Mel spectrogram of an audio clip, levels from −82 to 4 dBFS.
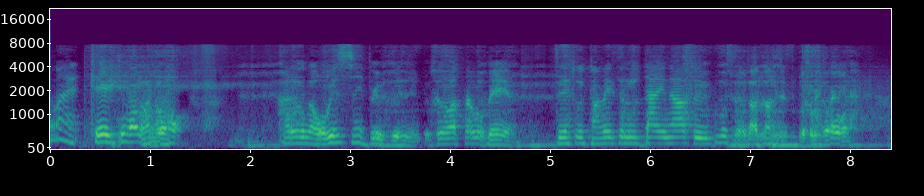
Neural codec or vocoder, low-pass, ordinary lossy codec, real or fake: codec, 16 kHz, 1 kbps, FunCodec, trained on LibriTTS, 50 frames a second; none; none; fake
